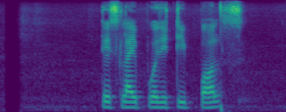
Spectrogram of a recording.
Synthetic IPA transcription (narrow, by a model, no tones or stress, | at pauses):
t̪eslajpod͡ziʈibpʌls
